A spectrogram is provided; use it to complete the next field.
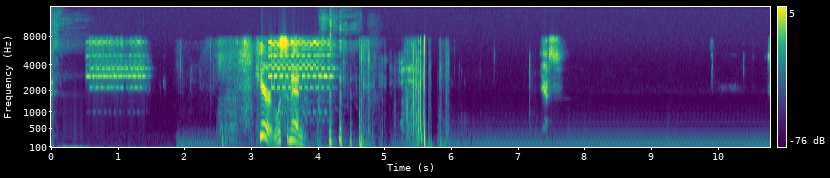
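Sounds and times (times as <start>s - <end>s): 
phone ringing with a shrill electronic trill: 0.5s - 1.6s, 3.1s - 4.6s
speech: 3.1s - 4.8s.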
